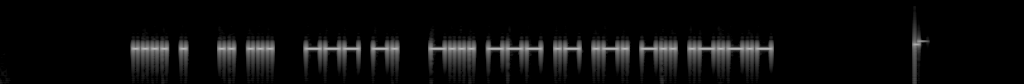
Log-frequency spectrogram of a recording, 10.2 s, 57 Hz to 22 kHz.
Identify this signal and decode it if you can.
Morse code, heard as a keyed tone, about 25 wpm, 700 Hz. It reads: HE IS ON BOARD.
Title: Sentences from Top 1000 Words - Review Part 4 - 25wpm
